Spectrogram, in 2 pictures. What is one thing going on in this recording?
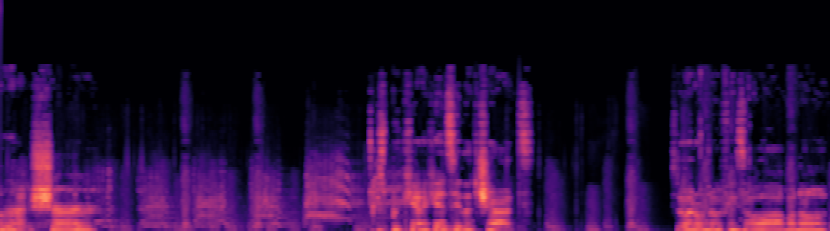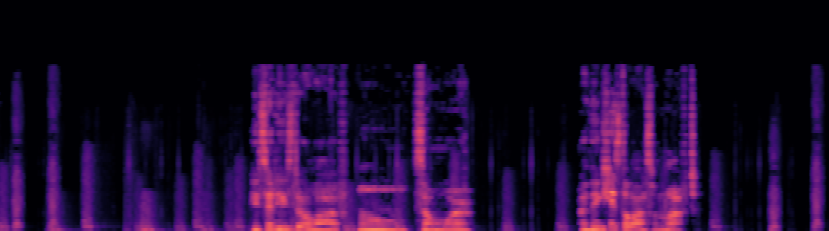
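Young girls talk excitedly and exclaim close to a microphone.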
